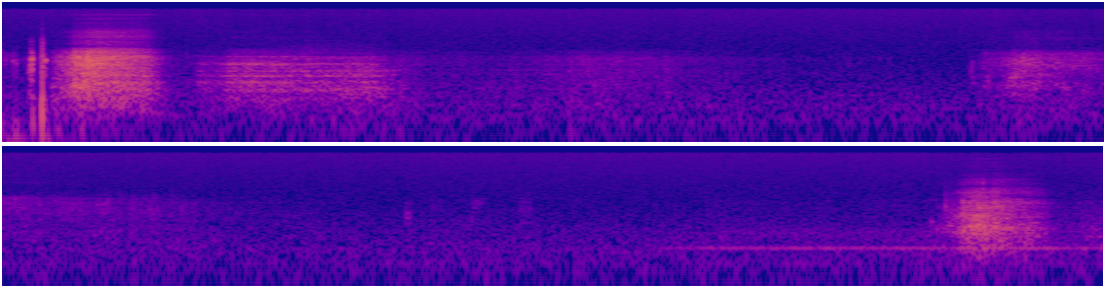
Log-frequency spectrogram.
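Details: Whales surfacing beside sea kayaks in Bahía de las Conchas, next to Bahía Magdalena, Baja California Sur, on a perfectly calm sea. Three loud, rushing, broadband exhalations come near the start, middle and end, roughly seven seconds apart. A faint steady hum is heard late on.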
